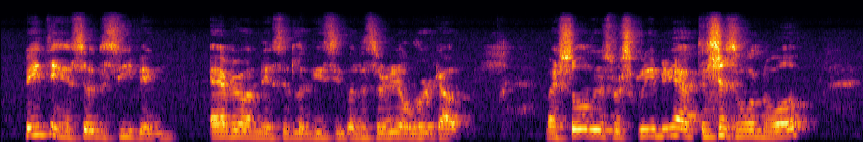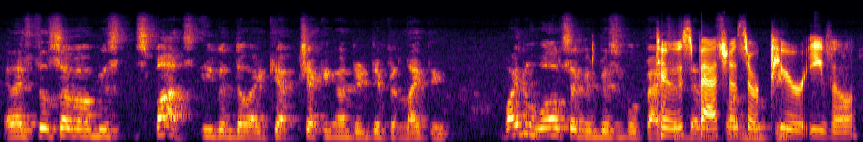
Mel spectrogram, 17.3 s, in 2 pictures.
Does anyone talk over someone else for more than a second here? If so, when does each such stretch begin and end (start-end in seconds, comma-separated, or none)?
15.2-16.6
